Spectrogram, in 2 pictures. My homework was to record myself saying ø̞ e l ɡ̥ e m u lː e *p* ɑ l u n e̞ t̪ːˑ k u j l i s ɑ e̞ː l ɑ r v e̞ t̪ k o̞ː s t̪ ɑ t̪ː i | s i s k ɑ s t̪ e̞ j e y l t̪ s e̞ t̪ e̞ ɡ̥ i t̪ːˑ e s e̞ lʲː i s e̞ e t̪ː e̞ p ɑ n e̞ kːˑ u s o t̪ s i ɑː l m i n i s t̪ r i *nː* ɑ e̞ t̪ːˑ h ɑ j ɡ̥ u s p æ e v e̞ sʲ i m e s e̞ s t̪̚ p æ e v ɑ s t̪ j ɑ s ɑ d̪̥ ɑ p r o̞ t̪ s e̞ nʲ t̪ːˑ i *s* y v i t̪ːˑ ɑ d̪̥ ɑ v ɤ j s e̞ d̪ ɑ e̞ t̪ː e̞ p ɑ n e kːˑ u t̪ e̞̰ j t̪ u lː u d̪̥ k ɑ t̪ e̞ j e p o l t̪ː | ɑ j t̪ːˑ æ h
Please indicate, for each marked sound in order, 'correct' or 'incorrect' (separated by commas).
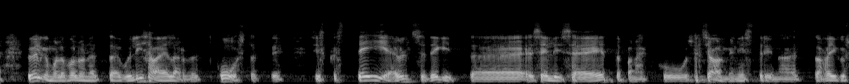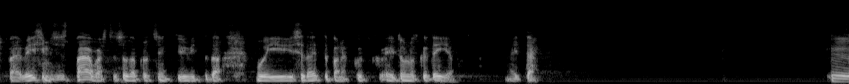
correct, incorrect, incorrect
